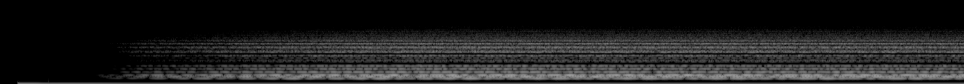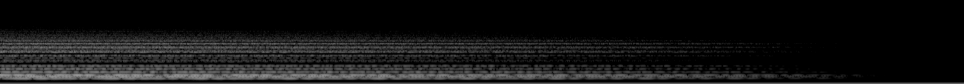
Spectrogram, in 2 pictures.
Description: D mit 288 Hz und 432 Hz Kammerton,
mit Schwebung im Theta Bereich,
inklusive grosser Terz und Quinte
D288HZ_Freude.wav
